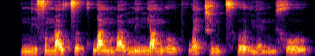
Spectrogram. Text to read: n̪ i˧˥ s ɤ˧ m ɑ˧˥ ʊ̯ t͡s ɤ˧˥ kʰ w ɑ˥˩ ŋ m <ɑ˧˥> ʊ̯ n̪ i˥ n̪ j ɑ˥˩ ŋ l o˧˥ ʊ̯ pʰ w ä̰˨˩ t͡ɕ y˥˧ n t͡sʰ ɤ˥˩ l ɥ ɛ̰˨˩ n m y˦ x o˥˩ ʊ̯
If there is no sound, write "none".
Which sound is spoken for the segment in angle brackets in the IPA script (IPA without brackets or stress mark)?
ɑ˧˥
